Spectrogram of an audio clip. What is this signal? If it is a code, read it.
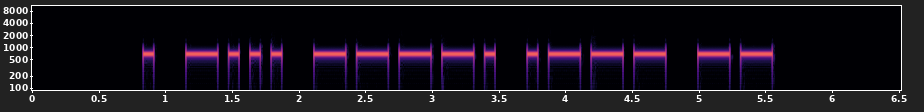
Morse code, heard as a keyed tone, about 16 wpm, 700 Hz. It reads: EB9JM
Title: DXCC-100 Call Signs - 5 Characters - 15wpm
